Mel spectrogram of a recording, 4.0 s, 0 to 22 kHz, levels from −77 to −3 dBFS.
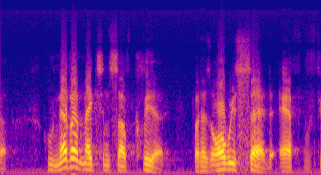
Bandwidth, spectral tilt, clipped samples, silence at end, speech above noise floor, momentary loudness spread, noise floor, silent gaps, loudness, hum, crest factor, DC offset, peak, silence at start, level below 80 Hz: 17.5 kHz; -6 dB/octave; 1%; 0.1 s; 29 dB; 12 LU; -41 dBFS; none; -12 LUFS; none; 12 dB; under 0.1%; 0 dBFS; 0 s; -44 dBFS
